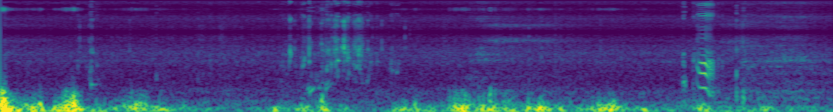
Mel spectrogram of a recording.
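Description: Water sloshing and swirling against a boat hull as a landing net is worked through matted grass to scoop up a largemouth bass, with uneven low rumbling that eases after the first moment.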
